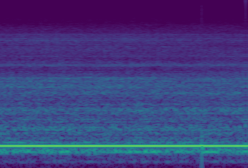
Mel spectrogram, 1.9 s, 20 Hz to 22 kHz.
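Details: Shop vac forge blower on a Harbor Freight router speed control (item 43050), feeding air through the forge: constant steady mid-pitched whine with rushing air, no wobble or rattle; blower runs normally.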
